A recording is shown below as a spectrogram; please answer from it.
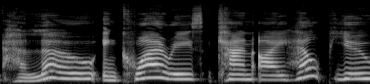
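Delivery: slow, pointed, high, loud repeated words.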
